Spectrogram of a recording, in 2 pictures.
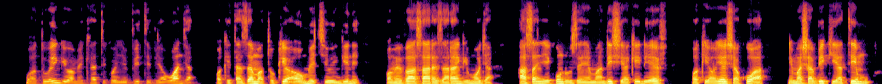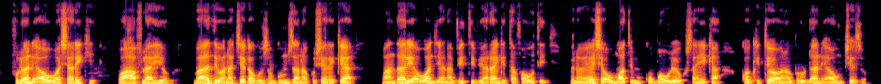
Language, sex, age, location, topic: Swahili, male, 18-24, Wajir, government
